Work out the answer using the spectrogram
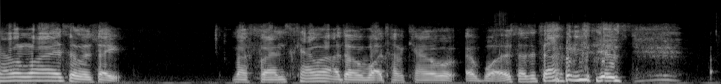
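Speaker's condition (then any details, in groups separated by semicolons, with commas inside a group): Cerebral palsy; speech affected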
